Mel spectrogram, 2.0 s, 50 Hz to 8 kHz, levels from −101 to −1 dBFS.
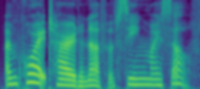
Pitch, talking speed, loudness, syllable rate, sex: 195 Hz, 240 wpm, -19 LUFS, 6.4 syllables/s, female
